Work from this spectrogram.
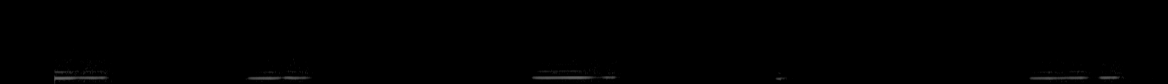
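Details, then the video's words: German Shepherd puppy named Vader, 8 weeks old, asleep and snoring: soft hummed tones repeated about every two and a half seconds, each a short low drone with a slight rise, over a quiet indoor hiss. "sleeping, snoring and making sounds"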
